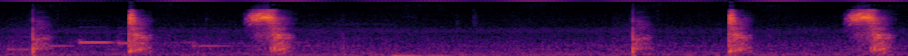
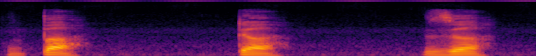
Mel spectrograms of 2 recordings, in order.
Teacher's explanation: These are the consonant sounds you make without using your vocal cords. Sounds like P, T, and S, which you make just using your breath and your lips. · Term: voiceless consonants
